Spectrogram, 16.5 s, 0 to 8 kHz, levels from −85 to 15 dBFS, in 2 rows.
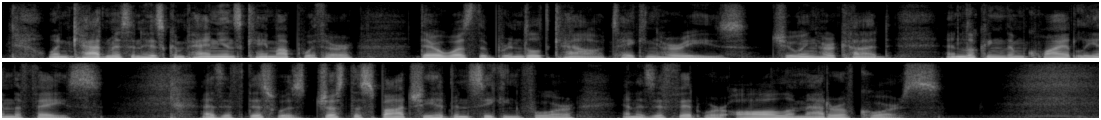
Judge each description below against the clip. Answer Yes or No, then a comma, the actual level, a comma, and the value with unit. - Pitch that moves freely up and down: No, average, 4.2 semitones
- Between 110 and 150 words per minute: No, average, 180 wpm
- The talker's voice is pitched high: No, low, 110 Hz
